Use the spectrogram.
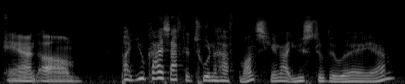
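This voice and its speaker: A gregarious man hosting a podcast, telling rambling comedic stories with animated, teasing asides. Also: a little high, fairly quick, gravelly. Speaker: podcast host. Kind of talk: rambling comedic storytelling on a livestream.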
